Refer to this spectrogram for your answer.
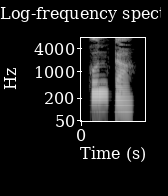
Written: ಕುಂದ

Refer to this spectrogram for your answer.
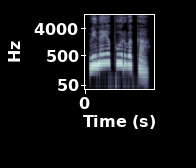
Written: ವಿನಯಪೂರ್ವಕ

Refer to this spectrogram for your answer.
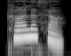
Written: ಖಾಲಸಾ

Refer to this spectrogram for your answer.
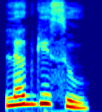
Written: ಲಗ್ಗಿಸು

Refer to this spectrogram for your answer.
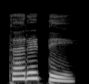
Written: ಧಾರಾಟ

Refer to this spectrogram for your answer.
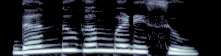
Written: ದಂದುಗಂಬಡಿಸು

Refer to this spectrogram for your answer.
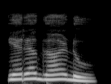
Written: ಎರಗಾಡು

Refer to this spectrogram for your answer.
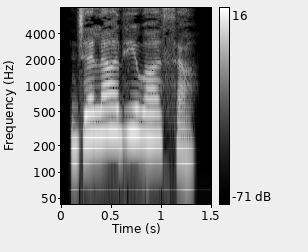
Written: ಜಲಾಧಿವಾಸ

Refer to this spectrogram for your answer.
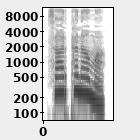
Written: ಸಾರ್ಥನಾಮ

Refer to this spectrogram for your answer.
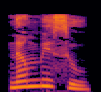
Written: ನಂಬಿಸು

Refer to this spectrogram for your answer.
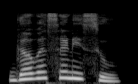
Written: ಗವಸಣಿಸು

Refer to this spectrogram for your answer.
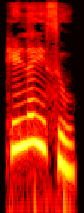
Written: ಹೊಲೆಯಿಸು

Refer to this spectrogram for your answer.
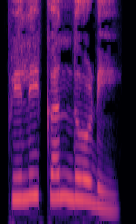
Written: ಪಿಲಿಕಂದೋಡಿ

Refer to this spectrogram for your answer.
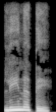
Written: ಲೀನತೆ

